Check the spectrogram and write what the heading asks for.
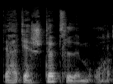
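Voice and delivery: quiet aside. Acted. Aside, noticing the earplugs.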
